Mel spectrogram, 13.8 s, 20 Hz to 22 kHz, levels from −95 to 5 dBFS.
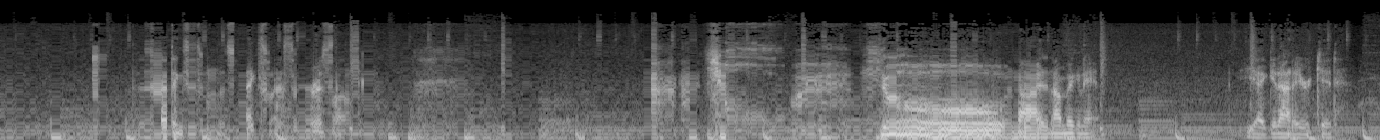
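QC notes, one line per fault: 0.01–10.54 s, robotic sound from repeated short buffers: the sound turns into a rigid, metallic buzz fixed at 100 Hz that still loosely tracks the original contour. The likely cause is new audio arriving too seldom, so the last chunk, about 10 ms, is looped to fill the gap while roughly half the real audio is skipped. The steady 100 Hz drone, rather than silent gaps or clicks, separates this from plain dropouts.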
